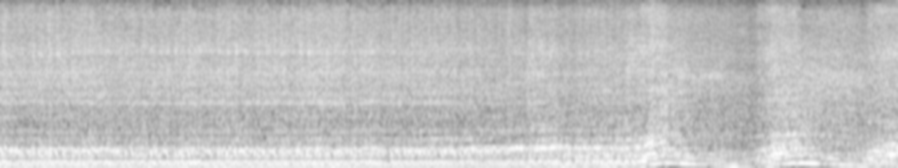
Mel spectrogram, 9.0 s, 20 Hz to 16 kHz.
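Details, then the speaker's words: Honda Civic Si EK coupe, bone-stock B18C1 GSR with Precision turbo, new BKR7 plugs, high-impedance injectors checked: choppy ragged idle then two quick revs climbing and falling, smells rich, "sounds cam"; rough rich running. "so that's a problem we'll have to figure out why it's uh running funky"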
